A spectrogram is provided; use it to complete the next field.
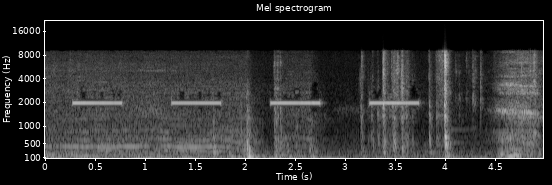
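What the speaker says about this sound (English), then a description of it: "Let my windows up." Car power windows whir upward in several short electric motor runs, interspersed with beeps, clicks and thumps inside a parked car, with no talking.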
